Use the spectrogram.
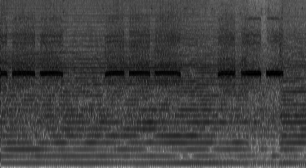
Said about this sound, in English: And you hear the referee blowing his whistle because there's the skirmish.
